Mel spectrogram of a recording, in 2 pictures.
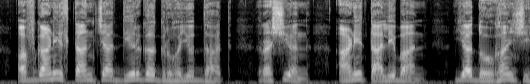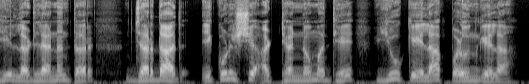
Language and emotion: Marathi, neutral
